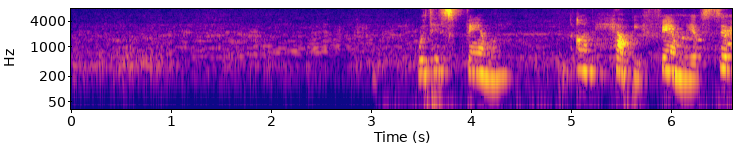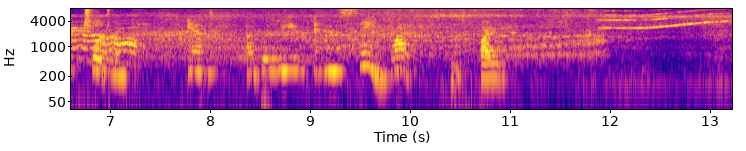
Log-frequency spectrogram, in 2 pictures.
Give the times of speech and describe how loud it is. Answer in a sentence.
The speech can be heard from 3.0 to 10.9 s, at a steady volume.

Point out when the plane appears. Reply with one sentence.
You can hear the plane from 0.0 to 13.1 s.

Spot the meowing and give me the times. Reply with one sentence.
You can hear the meowing from 6.0 to 7.3 s.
